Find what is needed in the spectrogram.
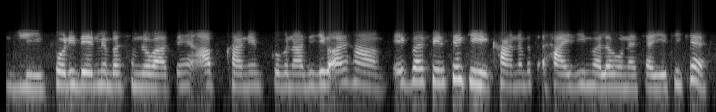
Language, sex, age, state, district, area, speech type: Urdu, female, 18-30, Bihar, Gaya, urban, conversation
